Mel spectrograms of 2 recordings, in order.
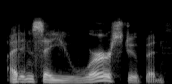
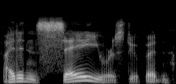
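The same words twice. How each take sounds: First: The word were carries the main stress. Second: The word say carries the main stress. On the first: The listener is still stupid now. "I actually think you are stupid" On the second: The speaker only thought it. "but I probably thought it"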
